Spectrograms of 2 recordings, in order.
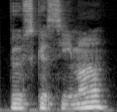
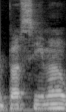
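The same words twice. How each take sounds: First: Buscema with an extra syllable, roughly boos-kuh-SEE-muh; unsure pronunciation. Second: Buscema in three syllables, roughly buh-SEE-muh; alternative pronunciation. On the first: Host guessing at an artist's surname, Buscema as boos-kuh-SEE-muh. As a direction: say Buscema in four syllables, rising at the end. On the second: Host correcting an artist's surname, Buscema as buh-SEE-muh. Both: Shown as a demonstration. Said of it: "however you pronounce it".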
